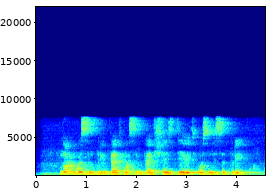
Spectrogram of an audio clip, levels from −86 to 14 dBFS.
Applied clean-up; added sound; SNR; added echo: none; none; none; reverberation time 0.9 s.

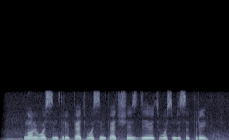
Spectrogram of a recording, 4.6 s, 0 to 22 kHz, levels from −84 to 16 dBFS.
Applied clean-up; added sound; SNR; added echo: none; none; none; none.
